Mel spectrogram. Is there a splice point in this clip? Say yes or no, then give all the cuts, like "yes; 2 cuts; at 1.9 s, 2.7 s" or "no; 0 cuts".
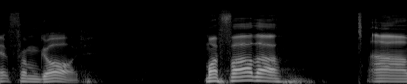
no; 0 cuts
